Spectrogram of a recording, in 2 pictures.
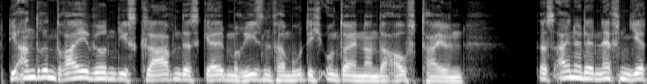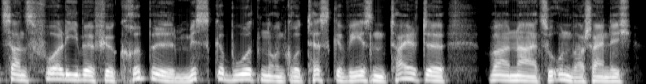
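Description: A male narrator reads a fantasy novel in a steady, measured tone. His voice sits at an ordinary pitch. The recording is dry and close, with no room sound. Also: dry recording. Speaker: audiobook narrator. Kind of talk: scripted narration of fantasy fiction.

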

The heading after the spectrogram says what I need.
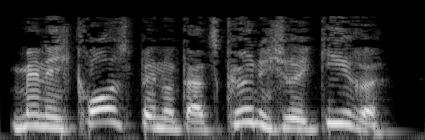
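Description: A man reading an audiobook, voicing a petulant, demanding boy king in a high, whiny voice. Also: expressive, moderate pace, a little mellow, no echo, dull audio. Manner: whiny, insistent, pitched up high.

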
